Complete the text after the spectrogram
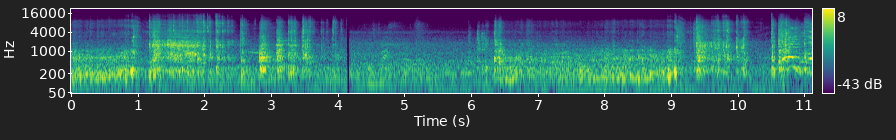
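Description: A skateboard grinds and scrapes along a stone ledge.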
